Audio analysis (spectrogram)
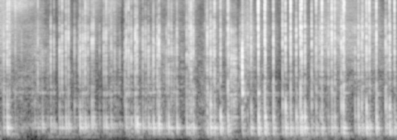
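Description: Long black nail tips tap and scratch quickly with both hands across a flat, solid, dark wooden tabletop. The result is a dense, rapid run of sharp, dry clicks over a bright scratching hiss, with each tap dying out almost instantly.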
